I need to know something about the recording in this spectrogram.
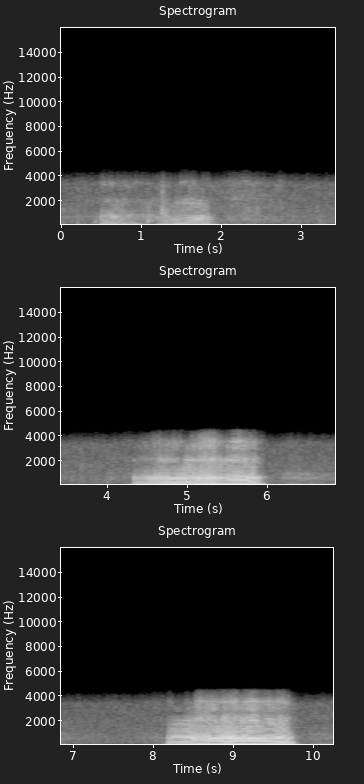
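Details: Adult woman sleeping on her wedding night: three loud, rough, buzzing breaths separated by quiet pauses, about sixteen a minute; snoring.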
